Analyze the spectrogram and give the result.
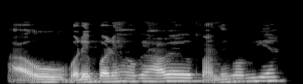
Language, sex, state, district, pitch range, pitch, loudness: Chhattisgarhi, male, Chhattisgarh, Sarguja, 130-155 Hz, 145 Hz, -16 LUFS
